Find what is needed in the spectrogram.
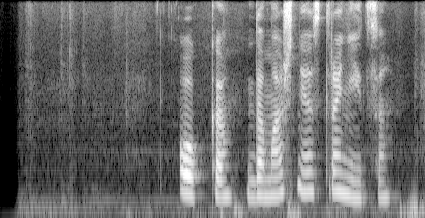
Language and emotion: Russian, neutral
